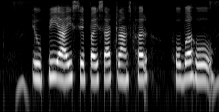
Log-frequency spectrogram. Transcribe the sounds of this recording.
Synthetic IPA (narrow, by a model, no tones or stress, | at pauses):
juːpiaːisepəɪsaʈɾãːspʰəɾ | hobəɦo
